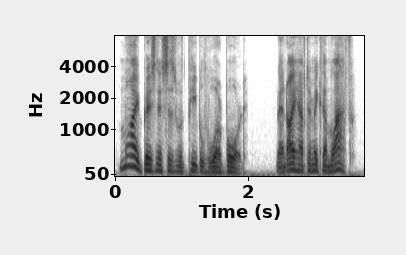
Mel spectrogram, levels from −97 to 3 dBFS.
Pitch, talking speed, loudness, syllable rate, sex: 110 Hz, 240 wpm, -18 LUFS, 6.6 syllables/s, male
